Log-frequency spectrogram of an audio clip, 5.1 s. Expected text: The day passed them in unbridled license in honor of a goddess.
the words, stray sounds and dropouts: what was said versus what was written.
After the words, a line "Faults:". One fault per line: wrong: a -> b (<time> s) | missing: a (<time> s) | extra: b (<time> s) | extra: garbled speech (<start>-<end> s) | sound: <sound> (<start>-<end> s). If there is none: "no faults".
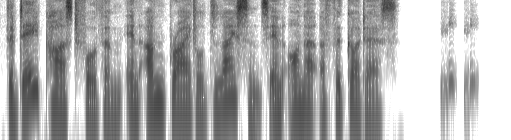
The day passed for them in unbridled license in honor of the goddess.
Faults:
extra: for (0.8 s)
wrong: a -> the (3.3 s)
sound: laugh (4.4-4.8 s)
